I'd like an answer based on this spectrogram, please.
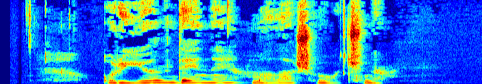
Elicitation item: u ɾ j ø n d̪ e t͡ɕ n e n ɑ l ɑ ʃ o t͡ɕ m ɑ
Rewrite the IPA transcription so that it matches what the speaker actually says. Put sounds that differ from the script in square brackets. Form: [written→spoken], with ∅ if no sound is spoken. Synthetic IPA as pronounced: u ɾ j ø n d̪ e [t͡ɕ→∅] n e [n→m] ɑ l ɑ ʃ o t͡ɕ [m→n] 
